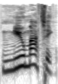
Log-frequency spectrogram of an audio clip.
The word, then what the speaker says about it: pneumatic: We drop the P. The P is silent. So now it doesn't become pneumatic. It becomes pneumatic.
